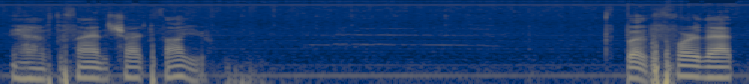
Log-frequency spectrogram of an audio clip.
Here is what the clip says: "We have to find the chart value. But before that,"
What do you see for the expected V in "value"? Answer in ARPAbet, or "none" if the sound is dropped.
W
